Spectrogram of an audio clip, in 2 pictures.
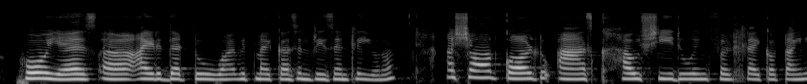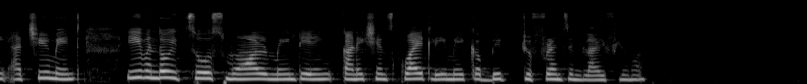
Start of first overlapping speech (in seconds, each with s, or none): none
